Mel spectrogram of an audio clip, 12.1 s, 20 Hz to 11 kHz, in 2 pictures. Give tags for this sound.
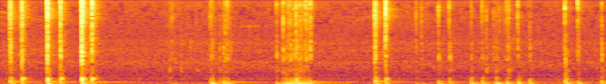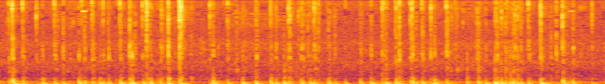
Recording
Stereo
Typing
Keyboard
Laptop
Macbook
Computer
Zoom
H1

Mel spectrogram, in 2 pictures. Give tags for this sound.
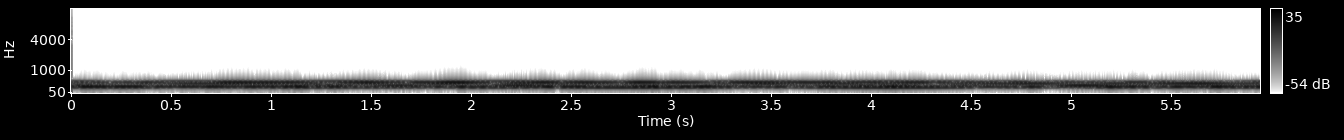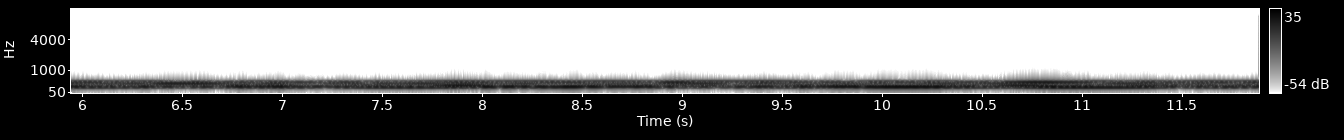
divine
evolving
soundscape
ambient
drone
space

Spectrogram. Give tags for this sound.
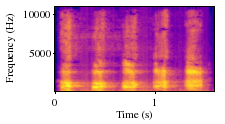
arcade
fantasy
game
gamedev
gamedeveloping
games
gaming
Human
indiedev
indiegamedev
male
RPG
sfx
Speak
Talk
videogame
videogames
vocal
voice
Voices

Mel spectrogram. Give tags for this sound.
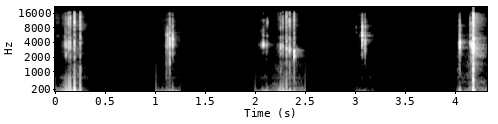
brick
build
connect
lego

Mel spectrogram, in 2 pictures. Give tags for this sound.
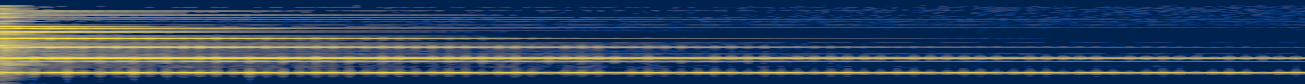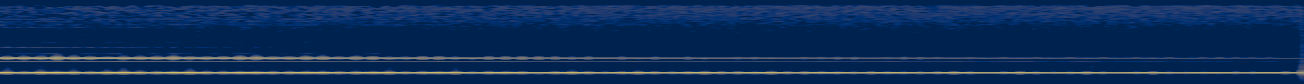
dong
bell
mono

